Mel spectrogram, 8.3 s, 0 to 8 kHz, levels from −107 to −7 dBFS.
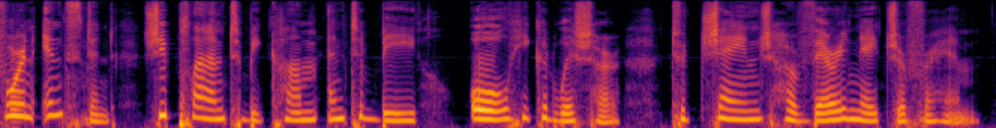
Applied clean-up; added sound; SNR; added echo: none; none; none; none.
